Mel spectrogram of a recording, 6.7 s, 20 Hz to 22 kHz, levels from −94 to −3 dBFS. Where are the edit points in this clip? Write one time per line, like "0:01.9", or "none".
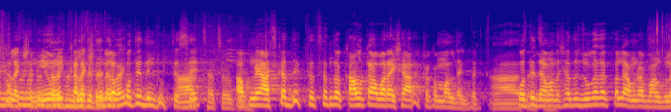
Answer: none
